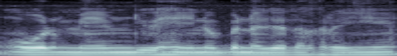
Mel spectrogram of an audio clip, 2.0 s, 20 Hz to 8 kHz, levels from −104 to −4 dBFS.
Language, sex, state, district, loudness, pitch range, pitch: Hindi, male, Chhattisgarh, Bilaspur, -28 LUFS, 115-120 Hz, 120 Hz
